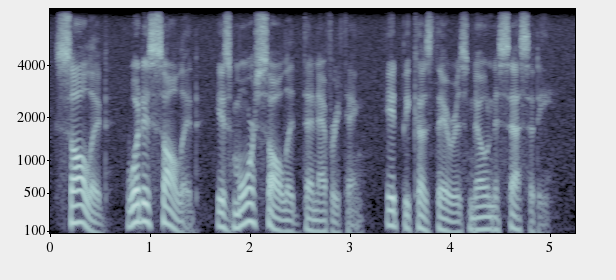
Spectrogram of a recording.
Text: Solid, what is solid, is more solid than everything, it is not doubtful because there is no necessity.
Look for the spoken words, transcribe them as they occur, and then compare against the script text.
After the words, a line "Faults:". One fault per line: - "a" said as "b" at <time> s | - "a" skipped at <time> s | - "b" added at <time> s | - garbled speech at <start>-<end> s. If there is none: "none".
Solid, what is solid, is more solid than everything, it because there is no necessity.
Faults:
- "is not doubtful" skipped at 3.5 s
